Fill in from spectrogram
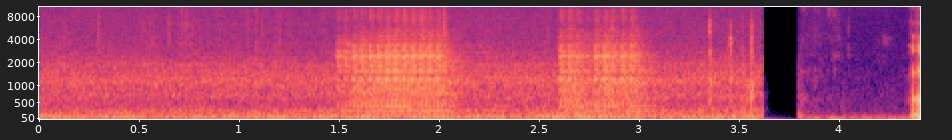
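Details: Two rapid, ringing drumrolls, each about half a second, with background hum between, from a territorial Northern Flicker drumming on a metal trash can lid at sunrise; the drumming attracted a mate and a rival competing for a tree nest hole.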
